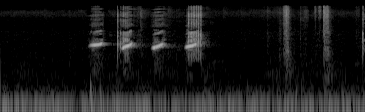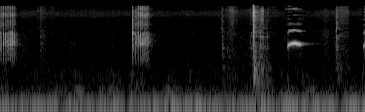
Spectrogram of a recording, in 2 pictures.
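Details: Asian pied starling, known locally as jalak suren, being tamed so it sings freely and fights: short upslurred whistled notes in quick bursts, scattered clicks and harsh noisy bursts, over a low rumbling background.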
